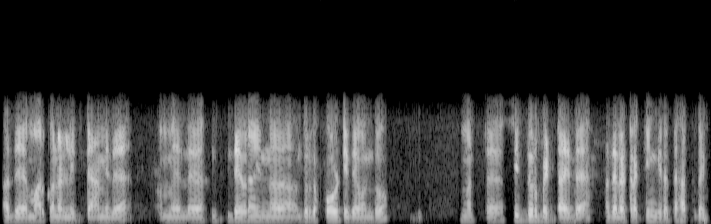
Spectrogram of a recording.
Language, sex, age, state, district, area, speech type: Kannada, male, 45-60, Karnataka, Tumkur, rural, conversation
